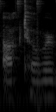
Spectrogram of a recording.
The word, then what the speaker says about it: OCtober: for OC Tober so I guess you'd say it like October but it's like OC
